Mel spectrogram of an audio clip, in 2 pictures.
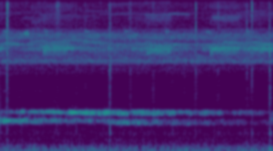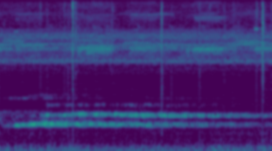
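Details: Loons calling at night beside a campfire: a long steady wail for four seconds, then a brief break and a new wail that swells and holds, with crickets humming high and fire crackles throughout.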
